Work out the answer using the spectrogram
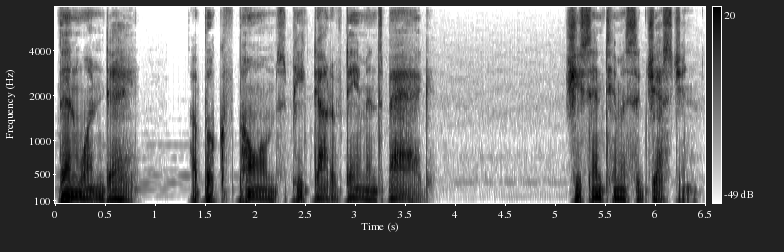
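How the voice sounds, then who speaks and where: A man with a deep, husky voice reading a scripted science fiction story as narrator. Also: measured pace, fairly bright tone, no room sound, soft background music.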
